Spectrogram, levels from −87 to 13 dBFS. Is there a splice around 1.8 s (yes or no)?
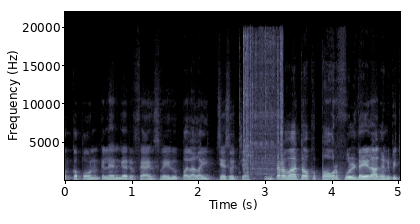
no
